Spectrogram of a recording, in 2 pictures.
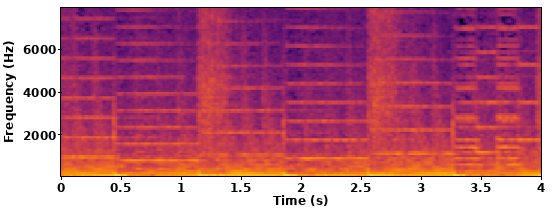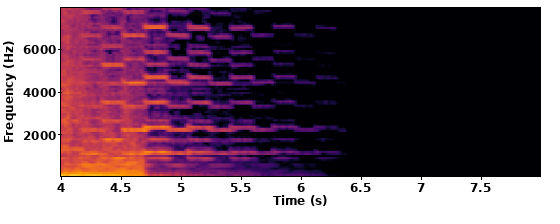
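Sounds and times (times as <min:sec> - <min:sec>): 
synthwave music: 0:00.0 - 0:06.4.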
